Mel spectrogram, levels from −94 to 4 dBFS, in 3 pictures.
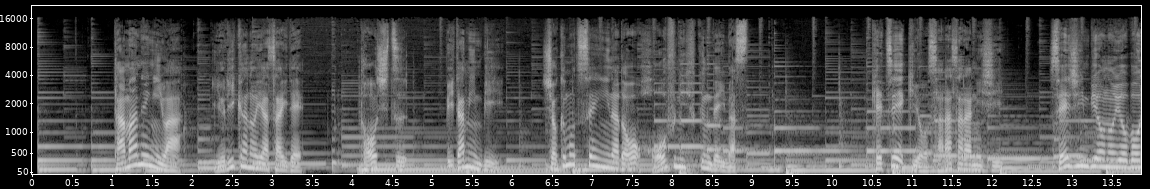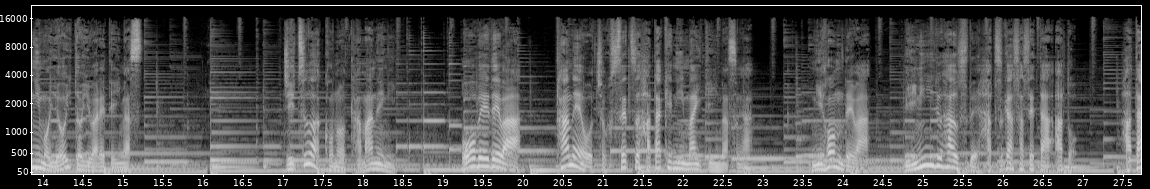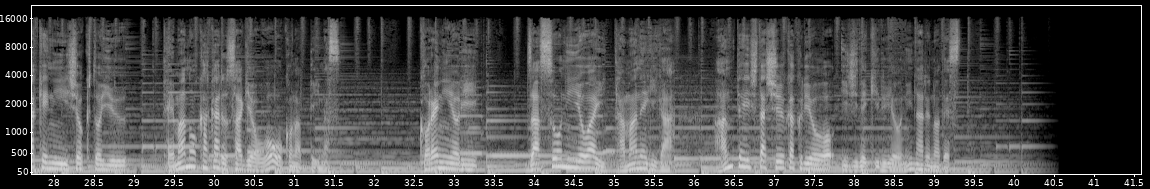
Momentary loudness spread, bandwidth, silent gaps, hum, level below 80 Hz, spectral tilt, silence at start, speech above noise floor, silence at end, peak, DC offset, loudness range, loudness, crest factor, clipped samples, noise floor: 11 LU; 17 kHz; none; none; -32 dBFS; -5.5 dB/octave; 0.05 s; 24 dB; 1.35 s; -2 dBFS; under 0.1%; 3 LU; -18 LUFS; 16 dB; under 0.1%; -41 dBFS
